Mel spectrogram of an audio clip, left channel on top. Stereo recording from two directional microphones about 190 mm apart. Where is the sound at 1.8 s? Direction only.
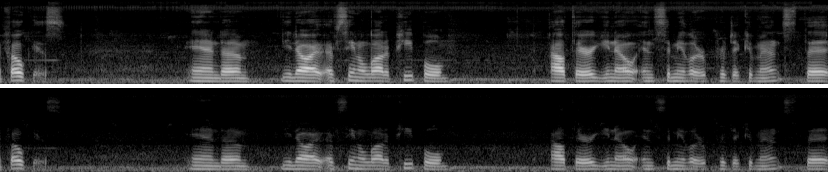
10° left (ahead or behind).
